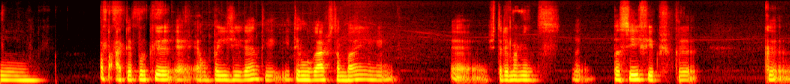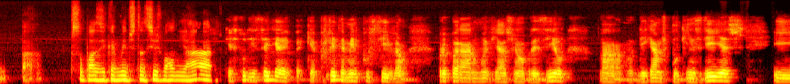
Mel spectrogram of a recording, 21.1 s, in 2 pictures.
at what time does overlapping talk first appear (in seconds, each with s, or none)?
none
